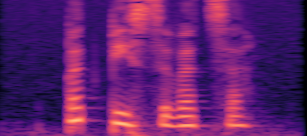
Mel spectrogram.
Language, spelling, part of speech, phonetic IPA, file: Russian, подписываться, verb, [pɐtˈpʲisɨvət͡sə], Ru-подписываться.ogg
- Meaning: 1. to sign, to put one's name on 2. to subscribe, to take out a subscription 3. to follow on social media 4. passive of подпи́сывать (podpísyvatʹ)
